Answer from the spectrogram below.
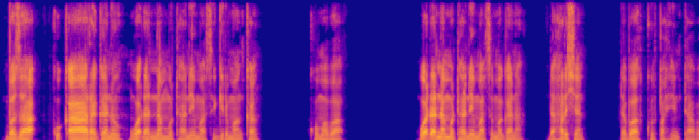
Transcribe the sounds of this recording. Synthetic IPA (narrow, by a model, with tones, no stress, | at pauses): baː˨zaː˦ | kʷu˨kʼaː˦ɽa˨ɡɐ˦nɪ˦ŋwɐ˦ɗɐ˨nːɐ˦˨mːʊ˦taː˨neː˦maː˨suː˦ɡʲɪ˦ɽmɐ˦ŋkɐ˦ŋ | kʷʊ˦ma˦ba˦ʔ | wɐ˦ɗɐ˨nːɐ˦˨mːʊ˦taː˨neː˦maː˨suː˦mɐ˨ɡɐ˦naː˨ | da˨ɦa˦ɽʃɛ˨n | d̥a˨baː˦˨ku˨ɸɐ˨ɦɪ˦ntaː˨ba̰˦ʔ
